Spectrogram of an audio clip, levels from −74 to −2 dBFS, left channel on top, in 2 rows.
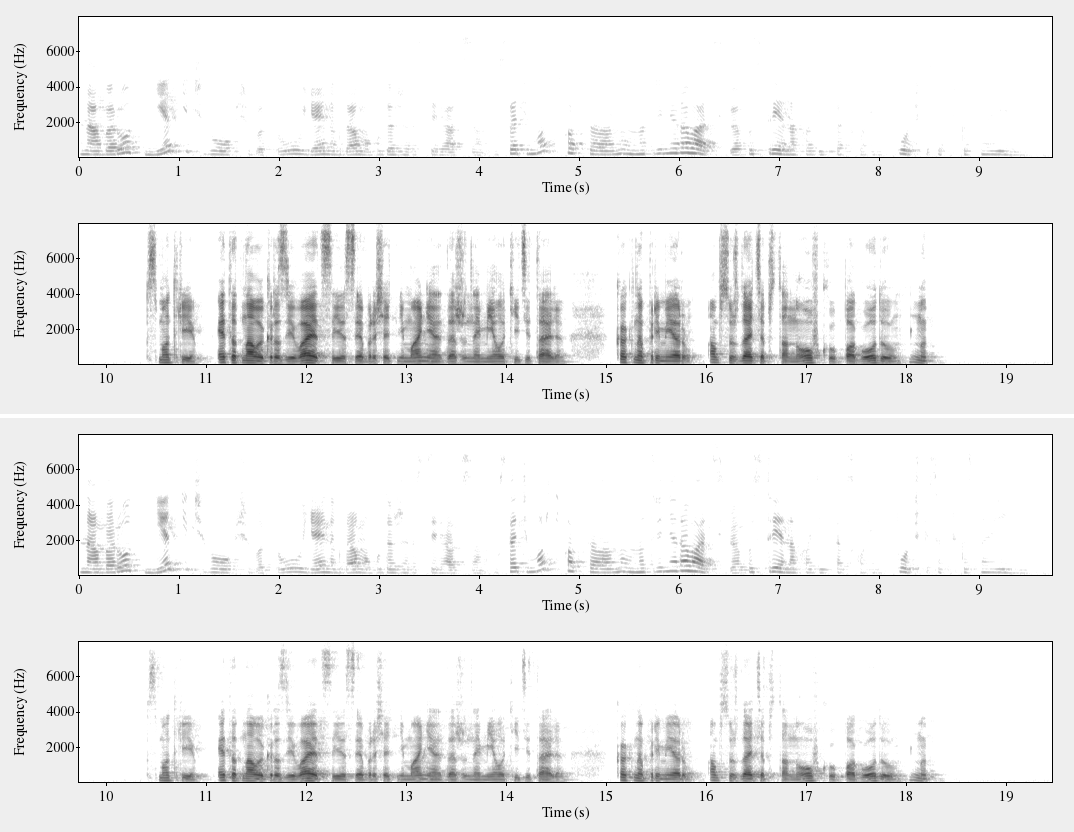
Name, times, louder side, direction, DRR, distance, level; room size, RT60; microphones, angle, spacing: voice 1, 0.0-7.5 7.8-9.4, right 2 dB, 30° right, 1.9 m, -52 dB
voice 2, 10.4-18.2, left 5 dB, 80° left, 0.6 m, -29 dB
14.5 x 13.5 x 4.0 m
head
